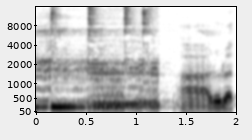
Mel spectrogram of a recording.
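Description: Guitar music playing through a pair of Tannoy speakers from a small amplifier board, stopping just over a second in. A man starts talking near the end.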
